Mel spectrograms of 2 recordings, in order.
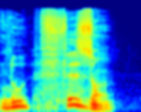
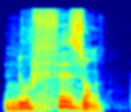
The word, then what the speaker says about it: faisons: F-A-I-T. Now, something slightly funny happens with the nous form of this verb. Because although it's spelled the same way, F-A-I-S-O-N-S for the ending, we don't pronounce nous faisons, but nous faisons. Nous faisons. So that's F-A-I-S-O-N-S, nous faisons.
